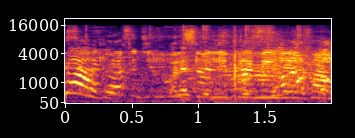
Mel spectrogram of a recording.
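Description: Background chatter: several people talking at once at a gathering, with no single clear voice.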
